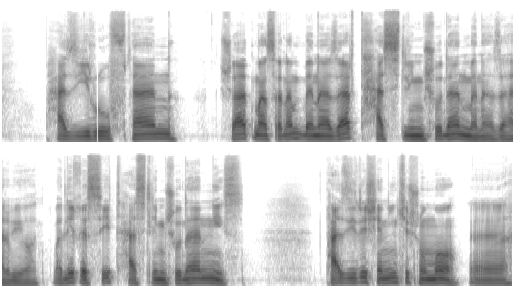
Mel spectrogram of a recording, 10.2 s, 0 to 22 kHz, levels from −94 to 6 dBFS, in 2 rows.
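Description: A block of digital silence cuts into the speech at 0.95 to 0.97 s, and a second, 15 ms long, lands at 2.75 s. In each, the sound cuts out and returns with no fade. They last 20 and 15 ms. The cause is output buffers left unfilled in time, or invalid values zeroed out of the signal path.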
